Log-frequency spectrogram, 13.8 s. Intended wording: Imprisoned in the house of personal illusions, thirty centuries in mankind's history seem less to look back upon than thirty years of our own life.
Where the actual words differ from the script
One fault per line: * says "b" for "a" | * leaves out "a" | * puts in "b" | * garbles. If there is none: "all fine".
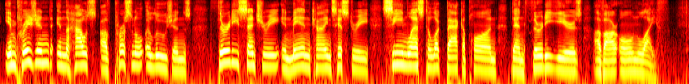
all fine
